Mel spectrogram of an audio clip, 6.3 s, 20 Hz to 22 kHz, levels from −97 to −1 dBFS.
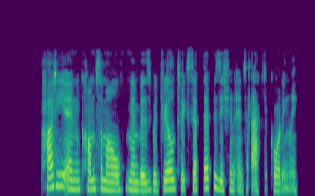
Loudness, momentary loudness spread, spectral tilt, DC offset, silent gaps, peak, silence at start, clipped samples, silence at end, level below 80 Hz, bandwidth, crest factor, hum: -20 LUFS; 9 LU; -6.5 dB/octave; under 0.1%; 3.98-4.05 s; -2 dBFS; 0.85 s; under 0.1%; 0.4 s; -60 dBFS; 7.8 kHz; 18 dB; none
